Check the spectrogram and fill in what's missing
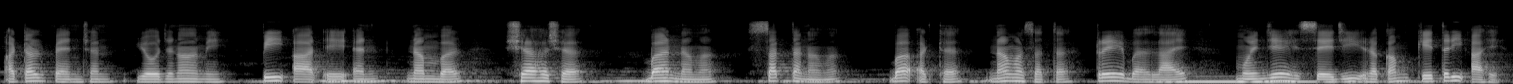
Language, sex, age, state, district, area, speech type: Sindhi, male, 18-30, Maharashtra, Thane, urban, read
